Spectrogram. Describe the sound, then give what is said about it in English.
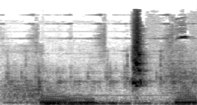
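A single sharp dog bark cuts in briefly over a steady, heavy low rumble, like an idling engine nearby. No one speaks. “That dog was a final gift from my dying wife.”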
